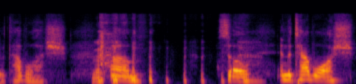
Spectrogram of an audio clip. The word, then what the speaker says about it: Tabeguache: learned in researching this if you go to the Wikipedia page for tabash Peak it's got the little pronunciation thing there yeah yeah icon there yeah it's a little icon you could click on it and hear some guy go tabash um so and the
